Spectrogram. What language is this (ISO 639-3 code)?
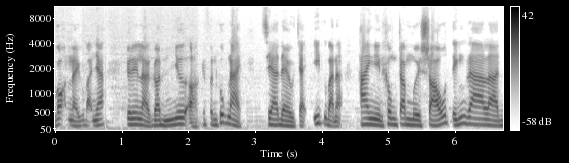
vie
